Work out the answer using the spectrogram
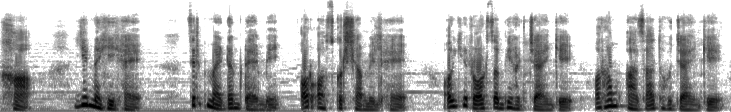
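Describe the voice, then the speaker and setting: A man voicing a sly, calm male secret agent hero in an audiobook, speaking smoothly and cunningly. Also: mid-range voice, normal speed, faint music behind.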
